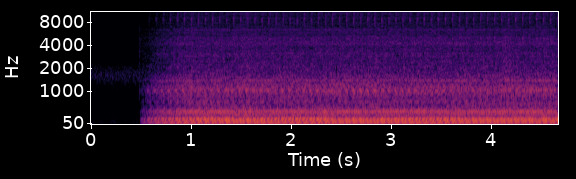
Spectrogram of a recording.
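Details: Husqvarna YTH20K46 mower, replacement 20hp Kohler Courage SV600 engine first fired after swap, new air filter, little gas, oil added: catches and settles into smooth, even beat about 3.5 per second, no knocks or misses; normal running.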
